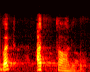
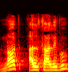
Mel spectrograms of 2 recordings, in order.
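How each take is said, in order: First: At-talibu with a doubled t and no lam; right at-talibu. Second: Al-talibu said with the lam sounded, as the wrong form. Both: Shown as a demonstration.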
